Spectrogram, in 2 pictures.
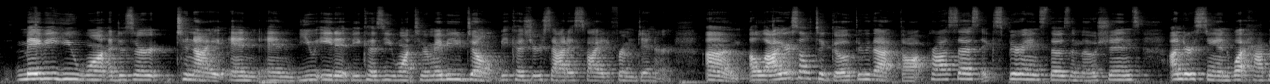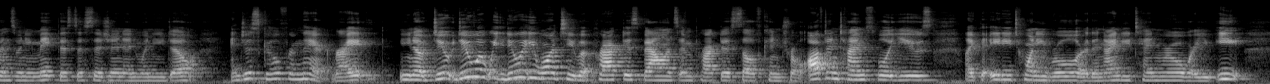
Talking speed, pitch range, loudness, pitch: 200 wpm, 185-230 Hz, -19 LUFS, 205 Hz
